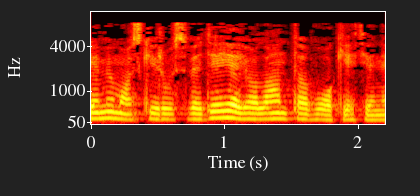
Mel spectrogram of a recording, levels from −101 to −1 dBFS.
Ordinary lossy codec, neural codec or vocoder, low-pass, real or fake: MP3, 32 kbps; none; 10.8 kHz; real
